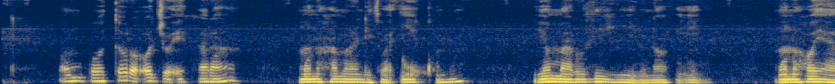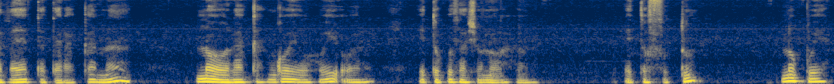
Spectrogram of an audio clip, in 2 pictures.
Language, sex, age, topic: Oshiwambo, male, 25-35, finance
